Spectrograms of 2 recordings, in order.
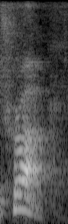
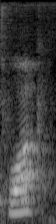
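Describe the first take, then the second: First: The word has a normal r sound. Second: The r is replaced by a w sound. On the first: It is the normal adult pronunciation. The speaker calls it right. "I want them saying truck" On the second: It imitates baby talk for fun. The speaker calls it wrong. "pronouncing words wrong"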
